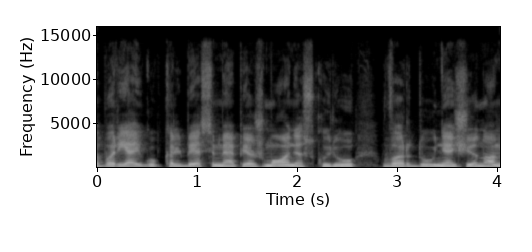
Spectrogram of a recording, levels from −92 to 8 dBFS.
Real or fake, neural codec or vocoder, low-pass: real; none; 14.4 kHz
